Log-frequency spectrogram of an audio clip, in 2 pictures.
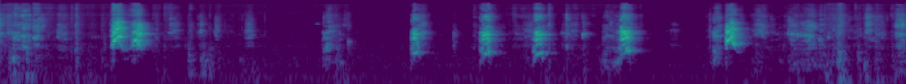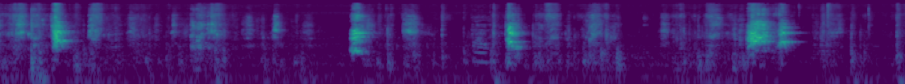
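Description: Two dogs bark in short, playful bursts.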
